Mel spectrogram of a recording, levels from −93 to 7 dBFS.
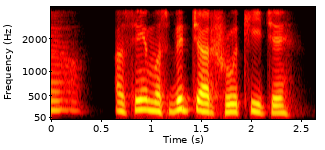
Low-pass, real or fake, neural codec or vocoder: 3.6 kHz; fake; codec, 16 kHz, about 1 kbps, DyCAST, with the encoder's durations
